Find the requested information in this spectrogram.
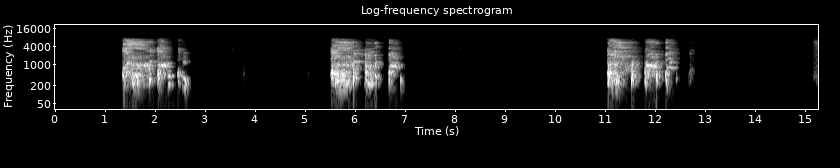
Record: three_cough_length: 15.3 s
three_cough_amplitude: 32767
three_cough_signal_mean_std_ratio: 0.39
survey_phase: beta (2021-08-13 to 2022-03-07)
age: 18-44
gender: Male
wearing_mask: 'No'
symptom_cough_any: true
symptom_runny_or_blocked_nose: true
symptom_fatigue: true
symptom_fever_high_temperature: true
symptom_headache: true
symptom_change_to_sense_of_smell_or_taste: true
smoker_status: Never smoked
respiratory_condition_asthma: false
respiratory_condition_other: false
recruitment_source: Test and Trace
submission_delay: 2 days
covid_test_result: Positive
covid_test_method: RT-qPCR
covid_ct_value: 14.5
covid_ct_gene: N gene
covid_ct_mean: 14.7
covid_viral_load: 15000000 copies/ml
covid_viral_load_category: High viral load (>1M copies/ml)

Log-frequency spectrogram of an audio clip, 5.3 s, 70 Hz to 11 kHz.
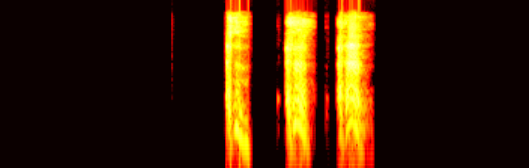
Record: three_cough_length: 5.3 s
three_cough_amplitude: 28299
three_cough_signal_mean_std_ratio: 0.26
survey_phase: beta (2021-08-13 to 2022-03-07)
age: 65+
gender: Male
wearing_mask: 'No'
symptom_none: true
smoker_status: Current smoker (e-cigarettes or vapes only)
respiratory_condition_asthma: false
respiratory_condition_other: false
recruitment_source: REACT
submission_delay: 2 days
covid_test_result: Negative
covid_test_method: RT-qPCR
influenza_a_test_result: Unknown/Void
influenza_b_test_result: Unknown/Void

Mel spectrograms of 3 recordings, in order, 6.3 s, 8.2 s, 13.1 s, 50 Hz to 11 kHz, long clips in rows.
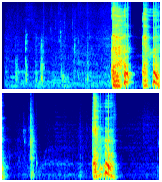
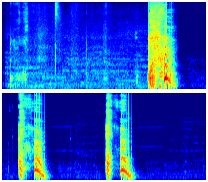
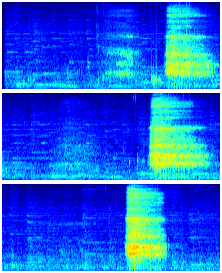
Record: cough_length: 6.3 s
cough_amplitude: 28099
cough_signal_mean_std_ratio: 0.29
three_cough_length: 8.2 s
three_cough_amplitude: 32768
three_cough_signal_mean_std_ratio: 0.25
exhalation_length: 13.1 s
exhalation_amplitude: 10174
exhalation_signal_mean_std_ratio: 0.37
survey_phase: beta (2021-08-13 to 2022-03-07)
age: 65+
gender: Female
wearing_mask: 'No'
symptom_abdominal_pain: true
symptom_fatigue: true
symptom_onset: 12 days
smoker_status: Ex-smoker
respiratory_condition_asthma: false
respiratory_condition_other: true
recruitment_source: REACT
submission_delay: 1 day
covid_test_result: Negative
covid_test_method: RT-qPCR
influenza_a_test_result: Negative
influenza_b_test_result: Negative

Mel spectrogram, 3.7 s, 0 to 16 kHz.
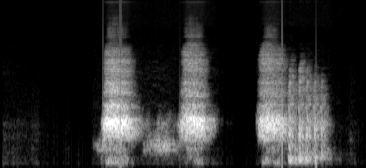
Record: exhalation_length: 3.7 s
exhalation_amplitude: 4709
exhalation_signal_mean_std_ratio: 0.42
survey_phase: beta (2021-08-13 to 2022-03-07)
age: 65+
gender: Female
wearing_mask: 'No'
symptom_none: true
smoker_status: Never smoked
respiratory_condition_asthma: false
respiratory_condition_other: false
recruitment_source: REACT
submission_delay: 1 day
covid_test_result: Negative
covid_test_method: RT-qPCR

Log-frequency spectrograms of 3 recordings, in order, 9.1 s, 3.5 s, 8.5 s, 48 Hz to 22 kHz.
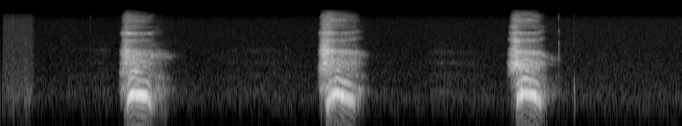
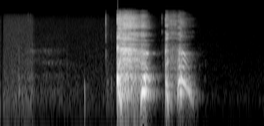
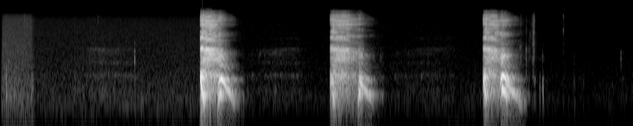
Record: exhalation_length: 9.1 s
exhalation_amplitude: 7483
exhalation_signal_mean_std_ratio: 0.32
cough_length: 3.5 s
cough_amplitude: 27388
cough_signal_mean_std_ratio: 0.31
three_cough_length: 8.5 s
three_cough_amplitude: 24941
three_cough_signal_mean_std_ratio: 0.26
survey_phase: beta (2021-08-13 to 2022-03-07)
age: 45-64
gender: Female
wearing_mask: 'No'
symptom_cough_any: true
symptom_runny_or_blocked_nose: true
symptom_shortness_of_breath: true
symptom_sore_throat: true
symptom_headache: true
symptom_onset: 5 days
smoker_status: Never smoked
respiratory_condition_asthma: false
respiratory_condition_other: false
recruitment_source: Test and Trace
submission_delay: 2 days
covid_test_method: RT-qPCR
covid_ct_value: 32.1
covid_ct_gene: ORF1ab gene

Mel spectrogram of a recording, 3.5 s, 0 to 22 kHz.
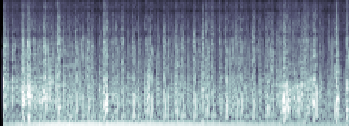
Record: cough_length: 3.5 s
cough_amplitude: 1054
cough_signal_mean_std_ratio: 0.83
survey_phase: beta (2021-08-13 to 2022-03-07)
age: 65+
gender: Female
wearing_mask: 'No'
symptom_runny_or_blocked_nose: true
symptom_sore_throat: true
symptom_headache: true
smoker_status: Never smoked
recruitment_source: Test and Trace
submission_delay: 3 days
covid_test_result: Positive
covid_test_method: RT-qPCR
covid_ct_value: 21.6
covid_ct_gene: ORF1ab gene
covid_ct_mean: 21.9
covid_viral_load: 65000 copies/ml
covid_viral_load_category: Low viral load (10K-1M copies/ml)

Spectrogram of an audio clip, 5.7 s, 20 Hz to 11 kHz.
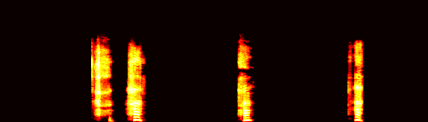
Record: exhalation_length: 5.7 s
exhalation_amplitude: 24727
exhalation_signal_mean_std_ratio: 0.21
survey_phase: beta (2021-08-13 to 2022-03-07)
age: 65+
gender: Female
wearing_mask: 'No'
symptom_none: true
smoker_status: Never smoked
respiratory_condition_asthma: false
respiratory_condition_other: false
recruitment_source: REACT
submission_delay: 2 days
covid_test_result: Negative
covid_test_method: RT-qPCR
influenza_a_test_result: Negative
influenza_b_test_result: Negative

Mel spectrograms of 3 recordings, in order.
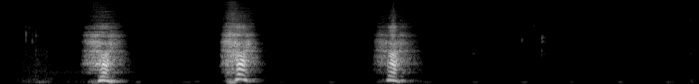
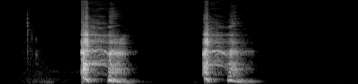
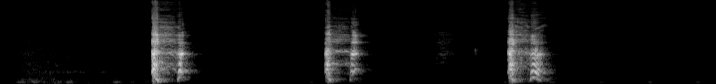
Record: exhalation_length: 7.0 s
exhalation_amplitude: 32768
exhalation_signal_mean_std_ratio: 0.24
cough_length: 3.6 s
cough_amplitude: 32768
cough_signal_mean_std_ratio: 0.31
three_cough_length: 7.2 s
three_cough_amplitude: 32768
three_cough_signal_mean_std_ratio: 0.23
survey_phase: beta (2021-08-13 to 2022-03-07)
age: 65+
gender: Male
wearing_mask: 'No'
symptom_none: true
smoker_status: Never smoked
respiratory_condition_asthma: false
respiratory_condition_other: false
recruitment_source: REACT
submission_delay: 1 day
covid_test_result: Negative
covid_test_method: RT-qPCR
influenza_a_test_result: Negative
influenza_b_test_result: Negative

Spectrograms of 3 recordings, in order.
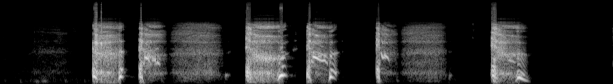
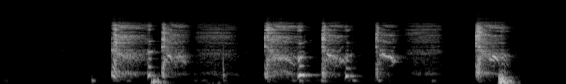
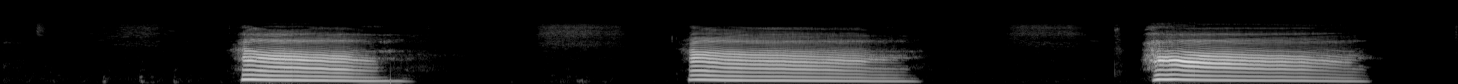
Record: cough_length: 6.1 s
cough_amplitude: 32500
cough_signal_mean_std_ratio: 0.45
three_cough_length: 5.7 s
three_cough_amplitude: 21914
three_cough_signal_mean_std_ratio: 0.46
exhalation_length: 14.6 s
exhalation_amplitude: 28163
exhalation_signal_mean_std_ratio: 0.45
survey_phase: alpha (2021-03-01 to 2021-08-12)
age: 45-64
gender: Female
wearing_mask: 'No'
symptom_cough_any: true
symptom_fatigue: true
symptom_headache: true
smoker_status: Current smoker (1 to 10 cigarettes per day)
respiratory_condition_asthma: false
respiratory_condition_other: false
recruitment_source: Test and Trace
submission_delay: 2 days
covid_test_result: Positive
covid_test_method: RT-qPCR
covid_ct_value: 19.6
covid_ct_gene: N gene
covid_ct_mean: 20.4
covid_viral_load: 210000 copies/ml
covid_viral_load_category: Low viral load (10K-1M copies/ml)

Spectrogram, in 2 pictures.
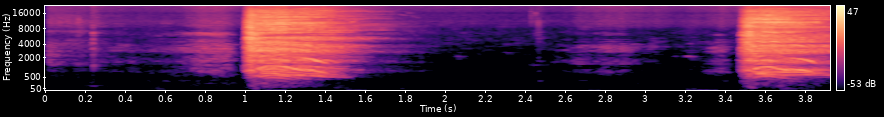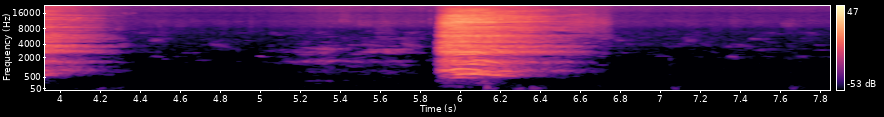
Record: exhalation_length: 7.9 s
exhalation_amplitude: 32322
exhalation_signal_mean_std_ratio: 0.35
survey_phase: beta (2021-08-13 to 2022-03-07)
age: 18-44
gender: Male
wearing_mask: 'No'
symptom_none: true
smoker_status: Never smoked
respiratory_condition_asthma: false
respiratory_condition_other: false
recruitment_source: REACT
submission_delay: 1 day
covid_test_result: Negative
covid_test_method: RT-qPCR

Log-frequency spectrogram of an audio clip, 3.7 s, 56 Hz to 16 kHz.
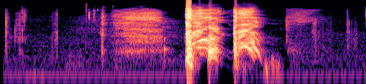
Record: cough_length: 3.7 s
cough_amplitude: 32768
cough_signal_mean_std_ratio: 0.33
survey_phase: beta (2021-08-13 to 2022-03-07)
age: 45-64
gender: Male
wearing_mask: 'No'
symptom_none: true
symptom_onset: 12 days
smoker_status: Ex-smoker
respiratory_condition_asthma: false
respiratory_condition_other: false
recruitment_source: REACT
submission_delay: 1 day
covid_test_result: Negative
covid_test_method: RT-qPCR
influenza_a_test_result: Negative
influenza_b_test_result: Negative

